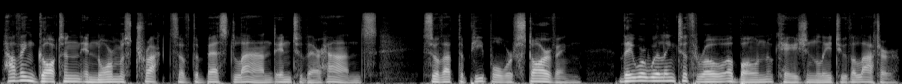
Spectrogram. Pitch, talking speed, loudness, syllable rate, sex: 115 Hz, 185 wpm, -19 LUFS, 5.3 syllables/s, male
